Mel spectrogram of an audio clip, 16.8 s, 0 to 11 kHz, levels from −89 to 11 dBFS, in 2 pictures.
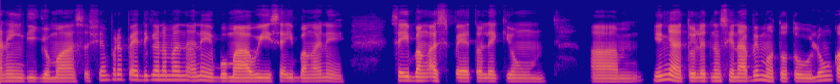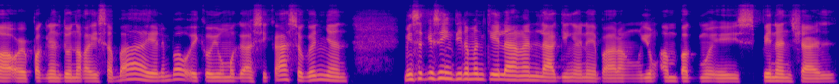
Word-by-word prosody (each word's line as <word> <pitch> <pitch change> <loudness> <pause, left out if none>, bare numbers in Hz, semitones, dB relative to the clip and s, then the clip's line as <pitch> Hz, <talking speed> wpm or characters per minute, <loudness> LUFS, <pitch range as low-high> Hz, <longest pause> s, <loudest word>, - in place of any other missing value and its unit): na 135 - -2
hindi 130 -1 -3
gumastos. 125 0 -1
Siyempre 185 +3 -6
puwede 180 -2 -1
ka 180 0 -1
naman 175 -1 -1
ano, 155 +1 -2
eh, 155 - 0
bumawi 130 -1 +2
sa - - -1
ibang 130 -1 -3
ano, 135 +1 -3
eh, - - -18 0.4
sa 155 - -1
ibang 150 -1 +3
aspeto. 130 0 0
Like 130 0 -3
‘yong, 120 -1 -7 0.5
um, 120 0 0 0.3
‘yon 165 +4 0
nga, 135 - +6
tulad 140 0 0
ng 140 - -1
sinabi 140 +5 +1
mo, 145 -5 -2
tutulong 130 +6 -3
ka 130 -3 +5
or 125 - +3
‘pag 130 -1 -1
nando’n 130 0 +1
na - - -13
kayo 130 0 0
sa 130 0 -2
bahay, 190 -6 +2
halimbawa 160 +3 -1
ikaw 140 0 -1
‘yong 140 0 0
mag-aasikaso, 140 +5 -1
ganyan. 160 -4 0 0.6
Minsan 200 +3 +2
kasi, 230 +1 +3
hindi 210 - 0
naman 205 -1 +3
kailangan 175 -4 +4
laging 140 -1 +1
ano, 135 0 -1
eh, 125 - -7
parang 125 0 -1
‘yong 135 +1 -2
ambag 135 -2 -1
mo 130 0 -3
is 125 -1 -2
pinansiyal 130 -4 +2
135 Hz, 195 wpm, -26 LUFS, 130-160 Hz, 0.6 s, nga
